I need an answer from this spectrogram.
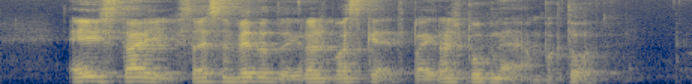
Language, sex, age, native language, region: Slovenian, male, 18-29, Slovenian, Drava region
